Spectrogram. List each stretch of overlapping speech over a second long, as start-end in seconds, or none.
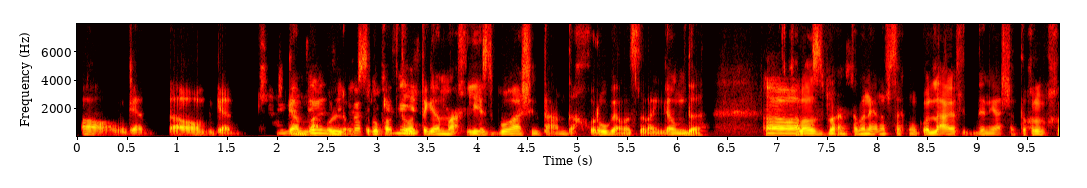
2.1-3.4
